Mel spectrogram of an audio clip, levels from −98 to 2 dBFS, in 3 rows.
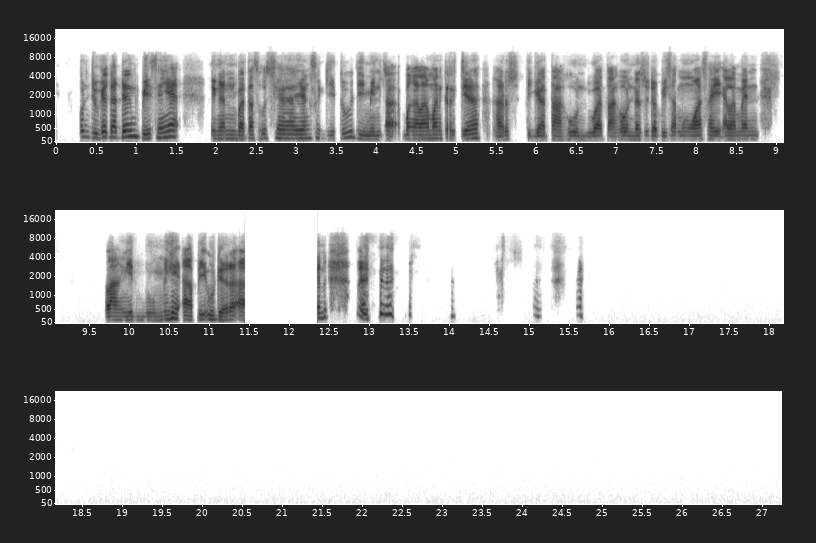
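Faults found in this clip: Audio dropout to silence, 11.44 to 12.35 s, about 0.92 s of speech lost. Hard cut to silence, no room tone, resumes mid-flow. Likely the input dropped (mic link or stray mute) while the 20 kbps Opus encoder kept writing silence.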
